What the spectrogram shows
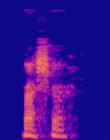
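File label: "rasher", British English; pronunciations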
